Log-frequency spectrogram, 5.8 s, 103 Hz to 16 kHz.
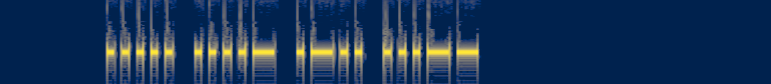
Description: Morse code, heard as a keyed tone, about 22 wpm, 700 Hz. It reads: 54L3
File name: practice / 22wpm / Four Letter-Number Combinations - 22wpm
